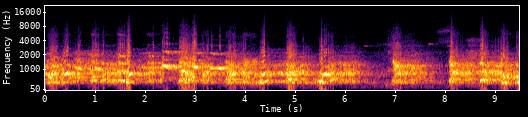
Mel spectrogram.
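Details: Dogs at The Barking Lot on 30 January 2017 keep up a dense chorus of overlapping barks and yips mixed with wavering howls, pausing briefly near seven seconds and again near eight.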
